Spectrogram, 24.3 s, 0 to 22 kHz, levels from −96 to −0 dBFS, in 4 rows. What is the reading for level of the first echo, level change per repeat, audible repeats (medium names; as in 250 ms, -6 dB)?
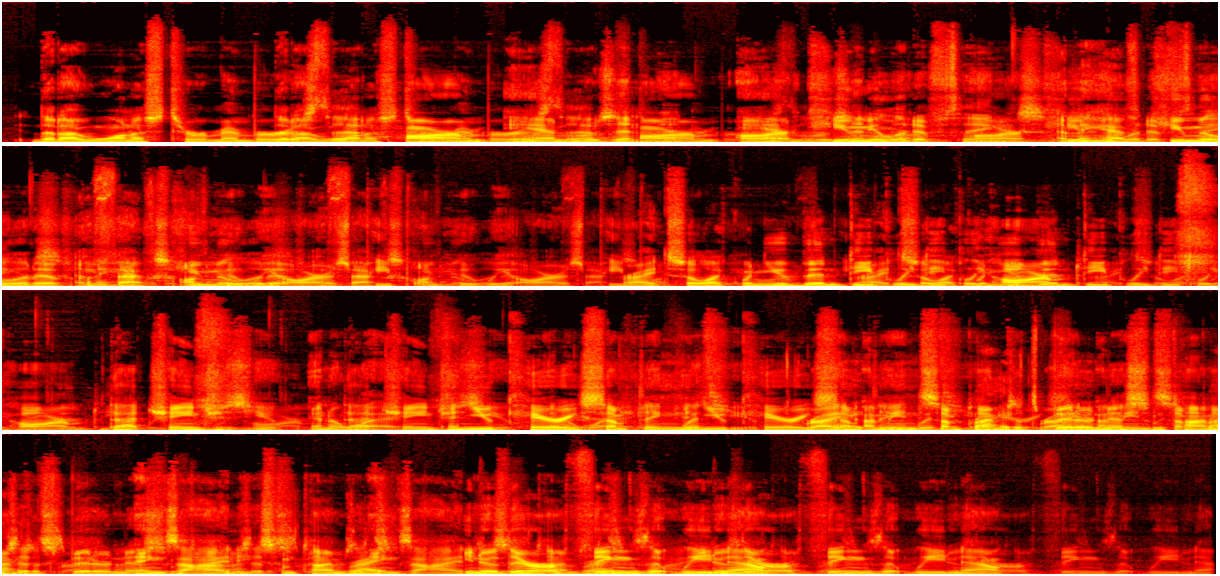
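-4.5 dB, -13.0 dB, 3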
